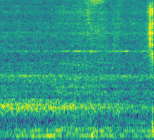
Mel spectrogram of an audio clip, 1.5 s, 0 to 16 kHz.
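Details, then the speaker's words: Kingroon KLP1 3D printer after repair of its power-supply fan, which had growled and vibrated loudly: now a very quiet, steady hum with no growl; normal fan running. "вмикаємо Ну все його майже взагалі не чутно і вентилятор крутиться ідеально"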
